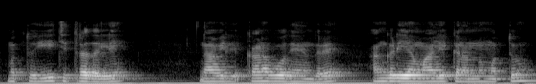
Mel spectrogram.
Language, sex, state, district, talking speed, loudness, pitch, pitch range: Kannada, male, Karnataka, Bangalore, 90 wpm, -19 LUFS, 140 Hz, 135-145 Hz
